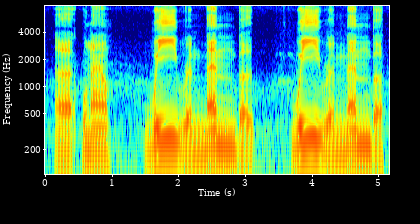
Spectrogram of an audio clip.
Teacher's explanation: you have these two rhythmic stresses on we and mem, and those are both at a high pitch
